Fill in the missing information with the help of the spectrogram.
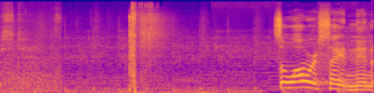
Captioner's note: shot fires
